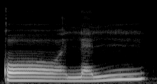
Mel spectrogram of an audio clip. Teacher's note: لام کو لام سے جوڑا اور لام پر جھٹکا نہ آئے، لام ساکن پر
